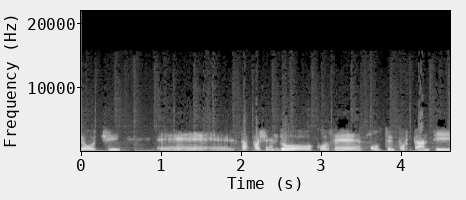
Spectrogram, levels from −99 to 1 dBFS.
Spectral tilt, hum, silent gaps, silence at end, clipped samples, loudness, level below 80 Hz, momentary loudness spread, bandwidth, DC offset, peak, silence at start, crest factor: -6.5 dB/octave; none; none; 0 s; under 0.1%; -19 LUFS; -42 dBFS; 12 LU; 13 kHz; under 0.1%; -2 dBFS; 0 s; 18 dB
